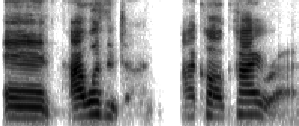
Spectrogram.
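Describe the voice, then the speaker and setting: A woman hosting a livestream, telling a personal story in a profane, animated way. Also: medium pitch, moderate pace, no room sound, low-quality recording. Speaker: livestream host. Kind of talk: casual storytelling.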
